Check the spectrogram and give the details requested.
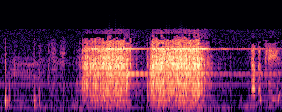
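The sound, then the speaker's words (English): An old telephone bell rings in two loud, buzzing bursts about a second long each, with brief faint voice sounds before and after; a telephone used to call the operator to reach Balcombe Police Station. “May I use your phone?”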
